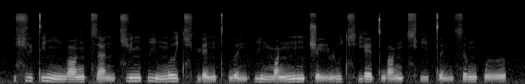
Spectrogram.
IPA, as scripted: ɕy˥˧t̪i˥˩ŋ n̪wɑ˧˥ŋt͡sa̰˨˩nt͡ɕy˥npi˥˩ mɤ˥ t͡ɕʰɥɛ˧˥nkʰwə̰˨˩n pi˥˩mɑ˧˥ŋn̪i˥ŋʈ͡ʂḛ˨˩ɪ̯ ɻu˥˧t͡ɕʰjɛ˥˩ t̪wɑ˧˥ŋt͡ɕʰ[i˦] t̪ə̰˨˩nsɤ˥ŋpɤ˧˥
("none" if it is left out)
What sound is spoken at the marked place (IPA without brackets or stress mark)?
i˥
